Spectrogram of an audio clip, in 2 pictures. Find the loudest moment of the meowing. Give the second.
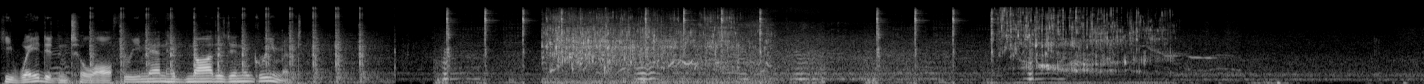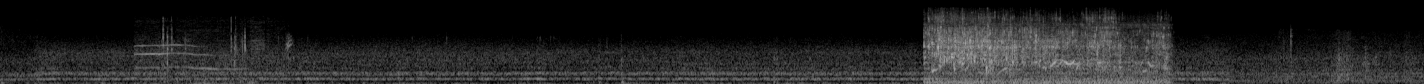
16 s.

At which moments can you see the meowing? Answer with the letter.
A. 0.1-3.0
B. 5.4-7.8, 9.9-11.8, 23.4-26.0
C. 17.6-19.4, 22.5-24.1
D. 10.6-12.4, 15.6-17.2
D.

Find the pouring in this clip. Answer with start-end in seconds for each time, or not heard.
5.4-7.8, 9.9-11.8, 23.4-26.0.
